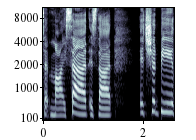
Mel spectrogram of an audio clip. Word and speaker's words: Misette: and vignettes um but we pronounce it my set like my set of table wear so it's really about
